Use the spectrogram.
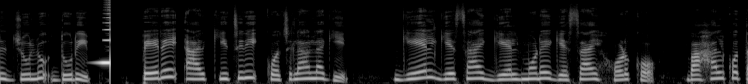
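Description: A speech clip with an unstable filter at 0.92 s. A tone around 1 kHz swells out of the audio and grows very loud in about 0.18 s. It reaches clipping, then the sound cuts out. About 0.11 s of silence follows, ending near 1.21 s. A recursive filter with bad coefficients is feeding back on itself. Its output runs away and overflows. The silence lasts until the filter resets.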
